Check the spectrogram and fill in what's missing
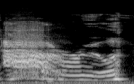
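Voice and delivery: slow howled wolf call. Shown as a demonstration. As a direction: howl it out like a wolf. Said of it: "this is not an awoo".

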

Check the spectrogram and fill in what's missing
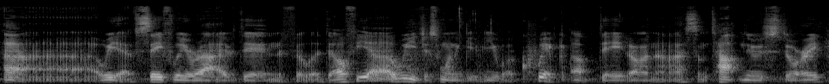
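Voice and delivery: lightly voiced captain on the intercom; airline captain announcement. Captain updating passengers on top news, lightly imitated intercom manner. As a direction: imitate a low-key, measured cockpit announcement. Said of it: "over the intercom".

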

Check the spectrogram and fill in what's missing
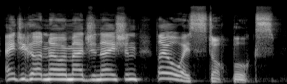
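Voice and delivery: high exasperated jab. Acted. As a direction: scoff at his dumb idea. Exasperated at sidekick.

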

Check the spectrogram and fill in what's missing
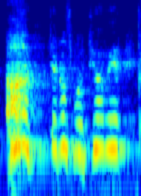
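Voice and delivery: very high mock-panicked woman's voice; imitated frightened cry. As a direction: imitate a woman shrieking that she's been spotted, without full volume. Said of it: "Y de repente grita". (grito agudo de susto imitado)

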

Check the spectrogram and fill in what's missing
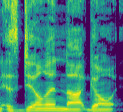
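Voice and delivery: usual speaking voice

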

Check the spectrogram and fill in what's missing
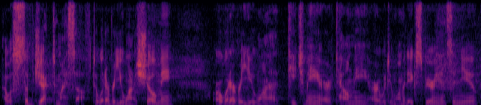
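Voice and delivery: soft-spoken, humble prayer; contemplative prayer. Acted. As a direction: offer it quietly to God. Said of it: "a contemplative prayer".

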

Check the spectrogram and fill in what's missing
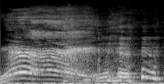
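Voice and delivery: high, loud goofy cheer as Skid; squeaky Yay. Acted. Stoner Skid cheering at the party, high and loud. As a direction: squeal it with a laugh.

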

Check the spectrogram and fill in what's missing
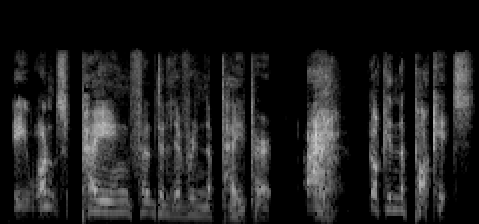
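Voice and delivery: throat-clearing, half-awake giant; Hagrid's gruff waking voice. A narrator's reading. Sleepy Hagrid telling Harry to pay, gruffly. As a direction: explain it roughly from the sofa.

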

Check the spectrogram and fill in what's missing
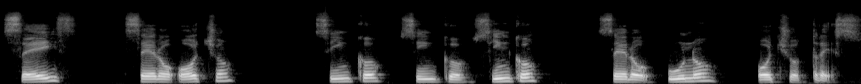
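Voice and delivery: each digit spaced out slowly; slow and deliberate. Shown as a demonstration. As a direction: read the number back slowly for clarity. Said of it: "Otra vez, por favor, y más despacio".

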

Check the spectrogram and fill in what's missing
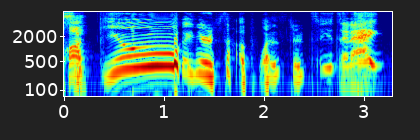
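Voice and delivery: high, loud, slow mock rage; mock angry yell. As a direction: yell it at your friend jokingly. Playful outburst at friend.

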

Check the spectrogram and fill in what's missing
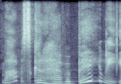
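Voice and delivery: put-on child blurting. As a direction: blurt it out like a three-year-old. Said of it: "Hayden is immediately like".

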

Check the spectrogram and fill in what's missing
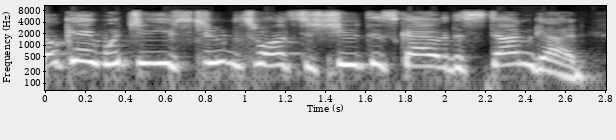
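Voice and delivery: high-pitched eager classroom question; cop addressing children. Retold or imitated. Cop asks visiting students for a volunteer, high presenter voice. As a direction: pitch it up as if inviting young volunteers.

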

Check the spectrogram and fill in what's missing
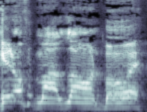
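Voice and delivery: put-on slow, hammy cranky old man; grumpy old man. Mock grumpy parent.

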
